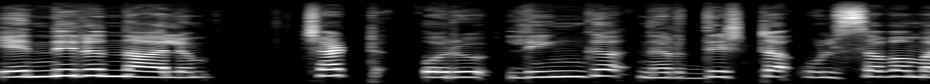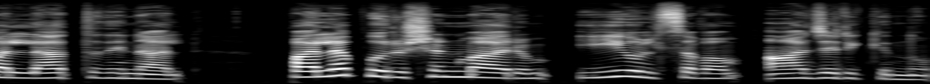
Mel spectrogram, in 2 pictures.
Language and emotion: Malayalam, neutral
